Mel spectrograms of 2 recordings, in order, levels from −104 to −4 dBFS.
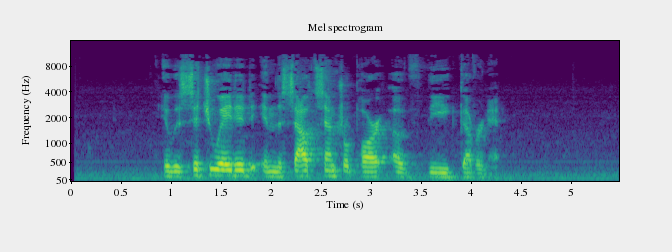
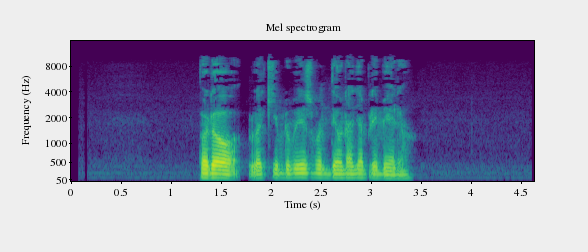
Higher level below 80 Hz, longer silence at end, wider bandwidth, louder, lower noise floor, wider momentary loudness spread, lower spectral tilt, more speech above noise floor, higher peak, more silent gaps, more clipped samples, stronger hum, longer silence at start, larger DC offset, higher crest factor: about the same, -52 dBFS vs -56 dBFS; about the same, 1.2 s vs 1.25 s; about the same, 10.5 kHz vs 10.5 kHz; second, -24 LUFS vs -21 LUFS; second, -53 dBFS vs -67 dBFS; about the same, 12 LU vs 10 LU; second, -5 dB/octave vs -7 dB/octave; second, 29 dB vs 47 dB; second, -6 dBFS vs -2 dBFS; neither; neither; neither; second, 0.95 s vs 1.3 s; neither; about the same, 20 dB vs 22 dB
